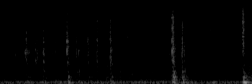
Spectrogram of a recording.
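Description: Computer keyboard typing while entering a label in spreadsheet software: quick, uneven key clicks close by, with a few louder strikes near the end and no talk.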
